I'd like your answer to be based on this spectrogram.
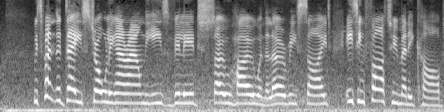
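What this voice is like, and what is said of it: English accent. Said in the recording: “Can't you tell from my accent ... We're not New Yorkers ... we were, of course, English and we'd moved from Manchester”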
